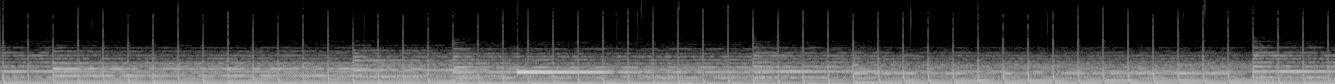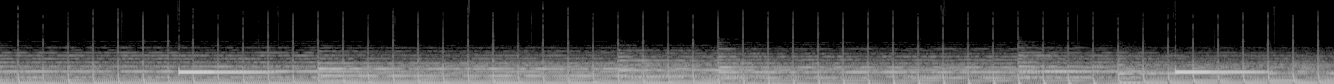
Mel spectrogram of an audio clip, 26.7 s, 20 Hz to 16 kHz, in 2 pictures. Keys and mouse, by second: 0.4 a, 0.7 z, 0.9 click, 1.7 KP_7, 2.2 z, 3.2 z, 3.8 z, 4.0 click, 5.0-6.3 right drag, 6.0 click, 7.7 right click, 8.3 click, 9.2 right click, 9.6 click, 11.0 right click, 11.5 click, 12.7-13.7 middle drag, 13.7 z, 14.0 click, 15.9 KP_7, 16.3-17.4 middle drag, 16.6 z, 17.4 click, 18.9-20.5 middle drag, 20.7 f, 21.0 a, 21.1 z, 21.3 middle click, 24.7 KP_7, 25.1 x, 25.7 z.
